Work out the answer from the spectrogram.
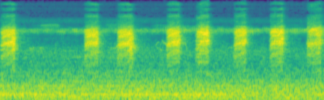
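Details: Long-tailed shrike, kept for training: short harsh, rasping bursts repeated roughly twice per second, about eight in quick series, over a steady high insect-like drone and low background hiss.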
